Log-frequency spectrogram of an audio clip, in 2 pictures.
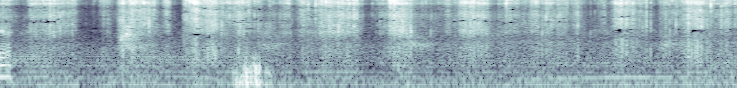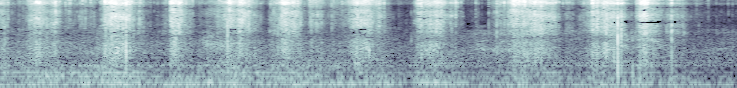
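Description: Footsteps crunching through a thick layer of dry fallen leaves, one crackling step after another at walking pace.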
